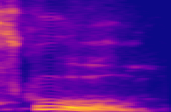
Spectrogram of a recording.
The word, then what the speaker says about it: school: So SCH is pronounced as sk. School.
